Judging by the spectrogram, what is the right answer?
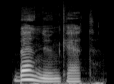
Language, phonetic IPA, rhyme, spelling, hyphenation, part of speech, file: Hungarian, [ˈbɛnːyŋkɛt], -ɛt, bennünket, ben‧nün‧ket, pronoun, Hu-bennünket.ogg
- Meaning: synonym of minket, accusative of mi (“we”): us (as the direct object of a verb)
